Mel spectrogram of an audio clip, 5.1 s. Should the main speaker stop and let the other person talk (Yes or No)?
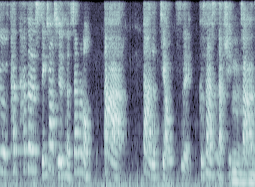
Yes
